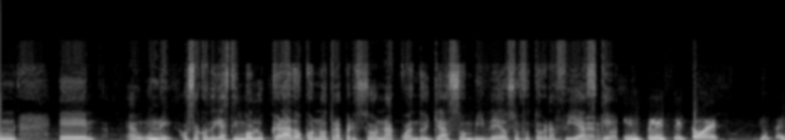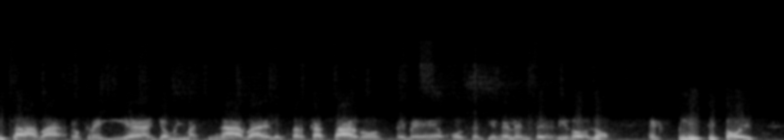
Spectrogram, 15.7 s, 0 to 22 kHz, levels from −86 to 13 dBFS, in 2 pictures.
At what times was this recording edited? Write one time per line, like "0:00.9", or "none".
0:06.2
